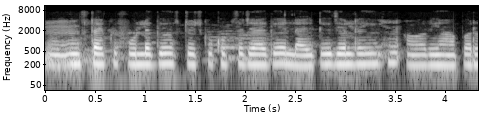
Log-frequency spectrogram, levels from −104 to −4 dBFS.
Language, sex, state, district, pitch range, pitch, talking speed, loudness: Hindi, female, Chhattisgarh, Balrampur, 205-215 Hz, 210 Hz, 305 wpm, -19 LUFS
